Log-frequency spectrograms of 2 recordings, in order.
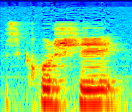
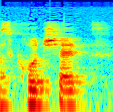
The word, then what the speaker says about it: Scrochet: Et en bleu, Eni, Inu Yop Panda, Yopidux, Scrochet, et non pas Scrochette, comme disaient certains.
